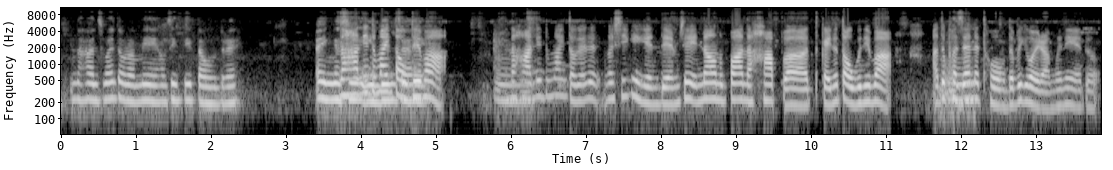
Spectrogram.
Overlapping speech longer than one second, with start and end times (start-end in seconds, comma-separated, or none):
3.7-4.9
